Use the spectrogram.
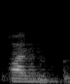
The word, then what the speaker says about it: herb: जैसे दोस्तों HERB, आर ई के बाद में आर आ रहा है तो उसको बोलेंगे हर्ब, जड़ी बूटी।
